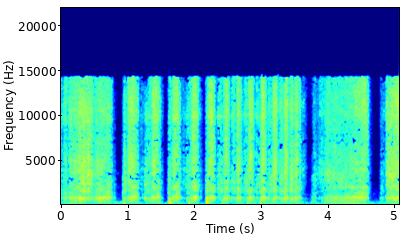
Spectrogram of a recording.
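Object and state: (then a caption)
Wooden board being brushed. A small, solid, flat wooden board resting on a towel is scrubbed fast with a black-bristled brush. The sound is a bright, hissing rub of bristles in quick, uneven strokes, with brief gaps between bursts and a few sharper scraping accents.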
